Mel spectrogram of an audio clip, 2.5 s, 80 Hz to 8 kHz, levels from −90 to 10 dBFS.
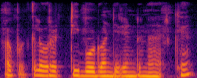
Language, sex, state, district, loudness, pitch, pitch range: Tamil, male, Tamil Nadu, Nilgiris, -15 LUFS, 165 Hz, 160-185 Hz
